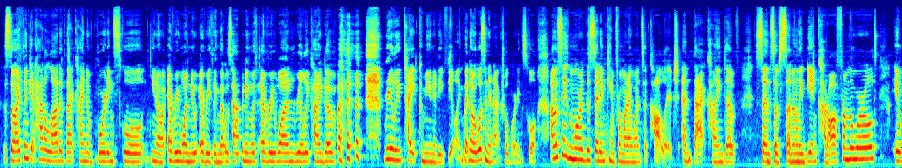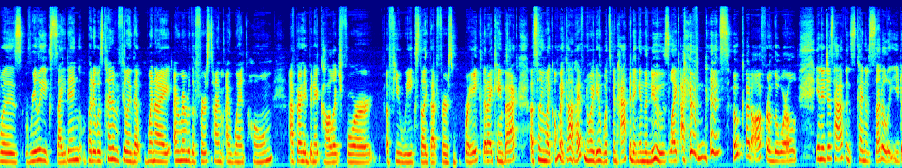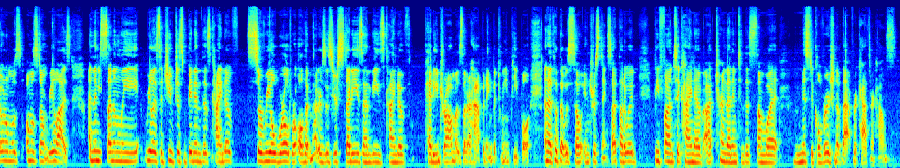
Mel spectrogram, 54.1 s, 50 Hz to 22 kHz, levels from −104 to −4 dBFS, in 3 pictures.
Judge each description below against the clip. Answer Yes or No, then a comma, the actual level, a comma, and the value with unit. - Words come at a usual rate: No, fast, 230 wpm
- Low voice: No, high, 210 Hz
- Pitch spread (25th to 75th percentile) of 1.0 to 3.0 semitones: Yes, narrow, 2.6 semitones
